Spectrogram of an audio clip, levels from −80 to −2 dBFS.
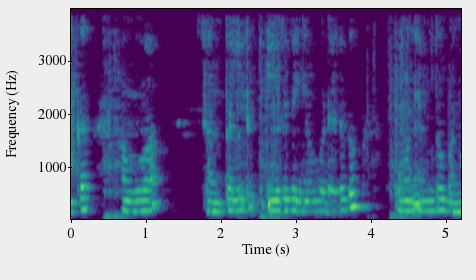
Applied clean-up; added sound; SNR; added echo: classical method WPE with log-MMSE.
